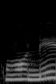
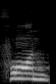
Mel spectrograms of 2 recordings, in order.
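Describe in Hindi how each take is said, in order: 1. n के बाद एक अतिरिक्त स्वर ध्वनि सुनाई देती है। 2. शब्द n पर ही समाप्त होता है, उसके बाद कोई स्वर नहीं होता। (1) "इसीलिए इसको हम फोने नहीं पढ़ते हैं" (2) "फोन पढ़ते हैं"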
